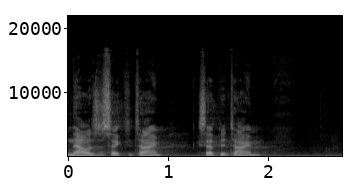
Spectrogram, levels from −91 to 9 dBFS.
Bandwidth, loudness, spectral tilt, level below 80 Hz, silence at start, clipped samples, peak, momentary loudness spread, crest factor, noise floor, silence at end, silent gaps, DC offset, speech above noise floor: 17 kHz; -40 LUFS; -4 dB/octave; -62 dBFS; 0 s; under 0.1%; -20 dBFS; 14 LU; 22 dB; -61 dBFS; 0 s; none; under 0.1%; 21 dB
